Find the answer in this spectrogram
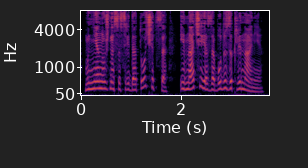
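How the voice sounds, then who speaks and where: A woman reading a storybook, voicing an excitable young female witch who speaks high and loud and chants spells slowly. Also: dry recording, clean studio sound, lightly acted. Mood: impatient.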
